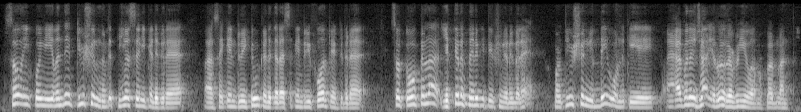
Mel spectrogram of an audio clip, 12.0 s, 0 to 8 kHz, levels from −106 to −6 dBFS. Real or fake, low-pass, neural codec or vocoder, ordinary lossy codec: fake; 7.2 kHz; codec, 24 kHz, 0.9 kbps, WavTokenizer, medium music audio release; Opus, 64 kbps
